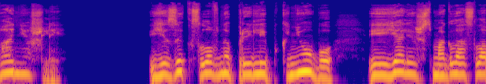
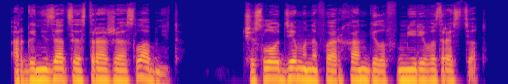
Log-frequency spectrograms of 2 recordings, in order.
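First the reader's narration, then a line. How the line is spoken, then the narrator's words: Calm. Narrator (Russian): продолжал спокойно Крис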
